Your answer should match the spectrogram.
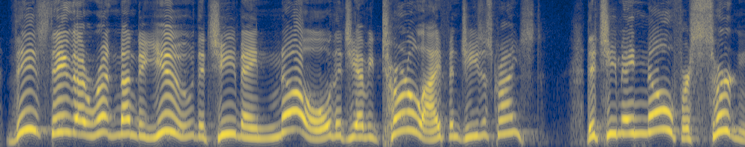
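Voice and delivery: rising into a high, fired-up preaching cry; getting excited. Real, not acted. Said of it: "I'm getting excited".

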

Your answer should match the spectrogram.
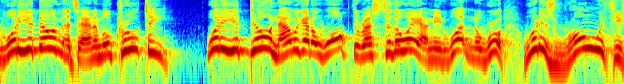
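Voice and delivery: high-pitched, outraged husband in a joke; mock panic at the wife; freaked out. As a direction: act out a husband's appalled protest, pitch shooting up. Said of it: "I freaked out".

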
